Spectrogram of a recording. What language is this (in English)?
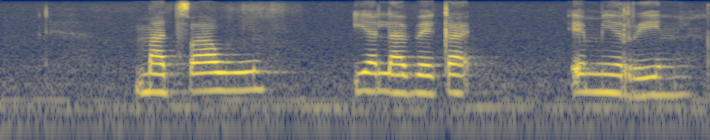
Tsonga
